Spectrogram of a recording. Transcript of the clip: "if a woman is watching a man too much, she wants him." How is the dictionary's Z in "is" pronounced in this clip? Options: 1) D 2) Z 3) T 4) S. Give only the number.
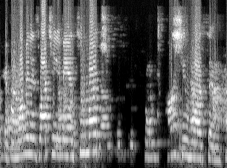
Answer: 2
